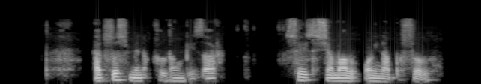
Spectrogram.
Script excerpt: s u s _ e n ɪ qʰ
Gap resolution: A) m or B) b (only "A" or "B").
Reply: A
